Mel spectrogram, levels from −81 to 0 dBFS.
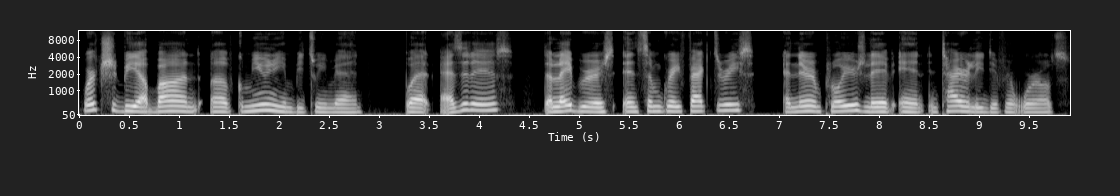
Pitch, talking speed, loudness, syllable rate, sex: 190 Hz, 165 wpm, -18 LUFS, 4.7 syllables/s, female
